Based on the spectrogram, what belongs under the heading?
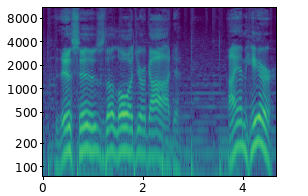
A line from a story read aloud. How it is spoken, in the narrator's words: this big booming voice came out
